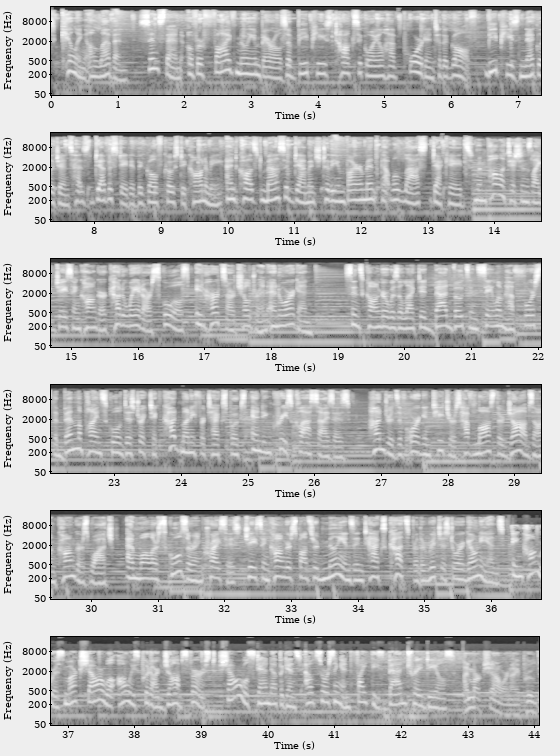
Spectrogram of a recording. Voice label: women political

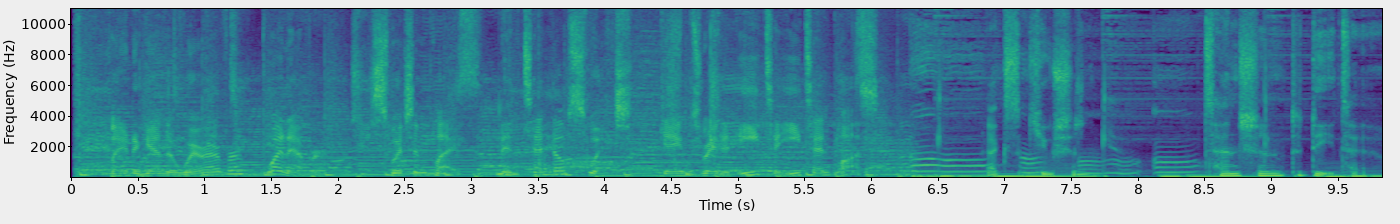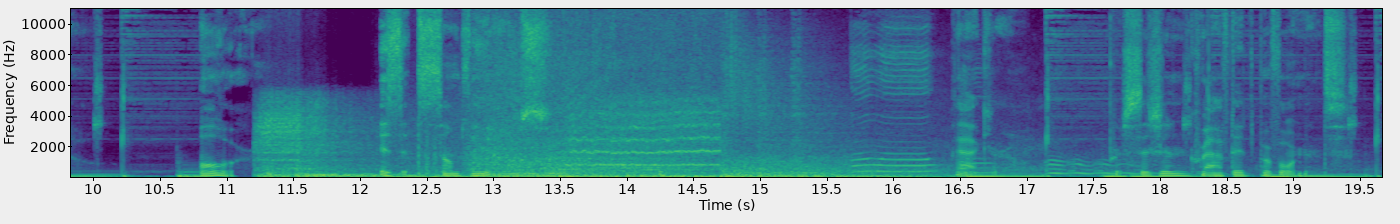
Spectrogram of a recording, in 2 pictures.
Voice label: african american commercial

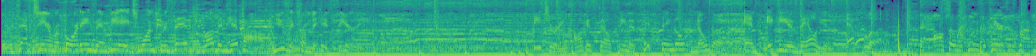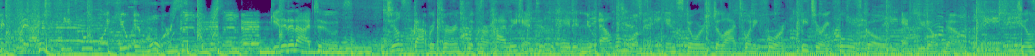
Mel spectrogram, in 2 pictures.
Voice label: women commercial

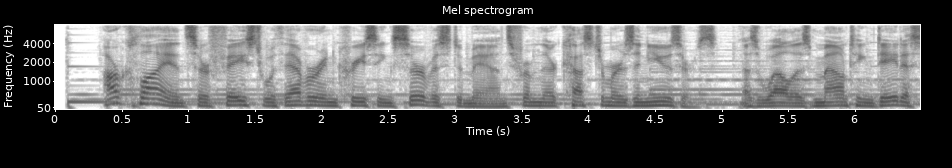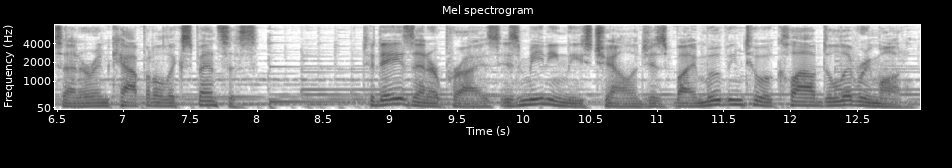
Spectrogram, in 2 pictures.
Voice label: men narration

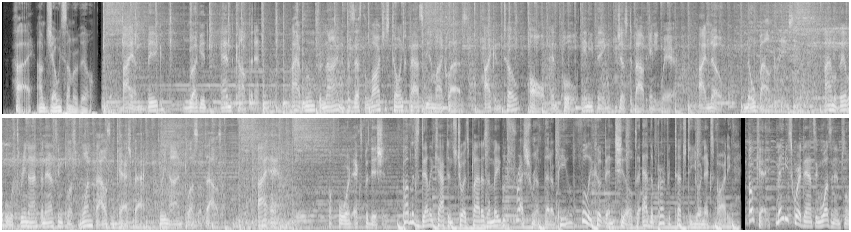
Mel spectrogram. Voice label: men commercial

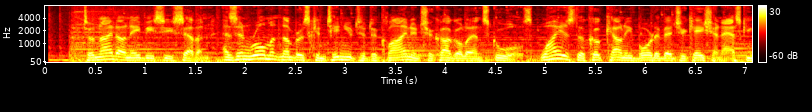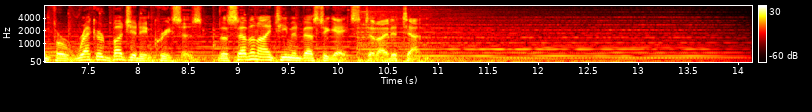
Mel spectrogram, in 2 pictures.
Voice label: men promos

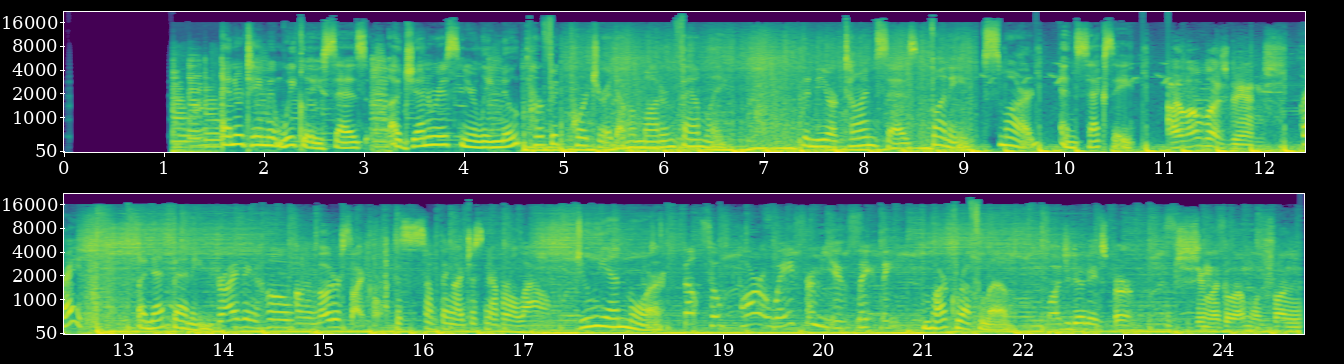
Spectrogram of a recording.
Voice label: women trailers

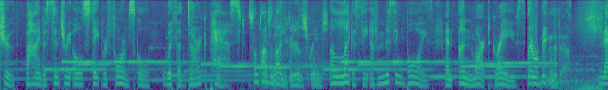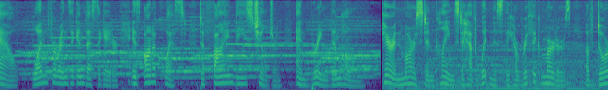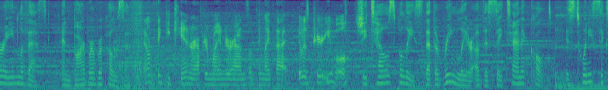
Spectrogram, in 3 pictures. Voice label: women other crime narration

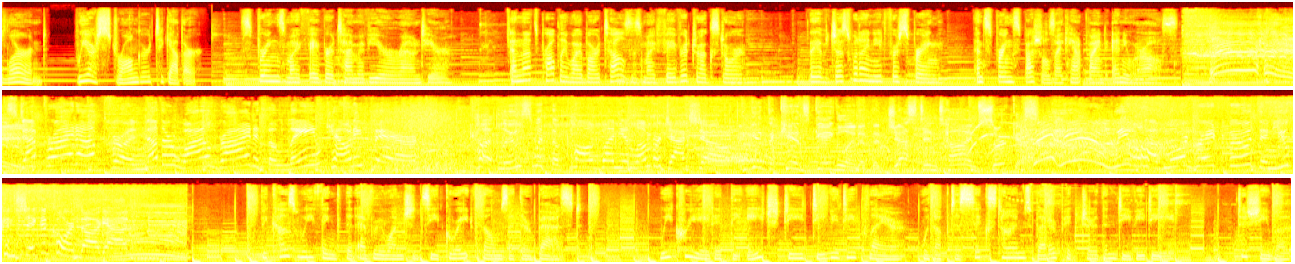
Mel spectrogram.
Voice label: women commercial

